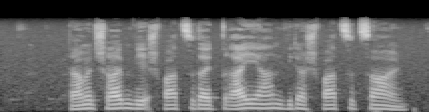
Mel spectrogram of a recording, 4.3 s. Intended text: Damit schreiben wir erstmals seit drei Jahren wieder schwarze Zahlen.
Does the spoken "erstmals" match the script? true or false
false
